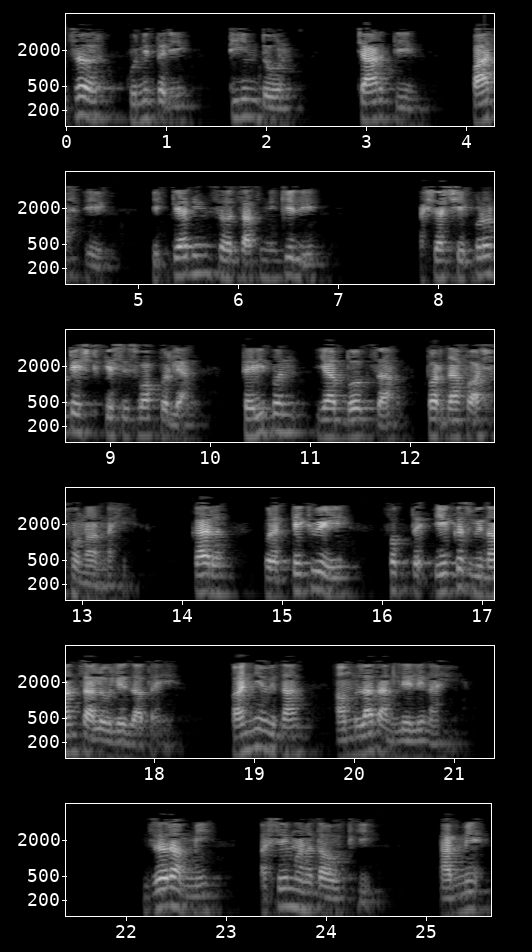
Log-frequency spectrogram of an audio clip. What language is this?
Marathi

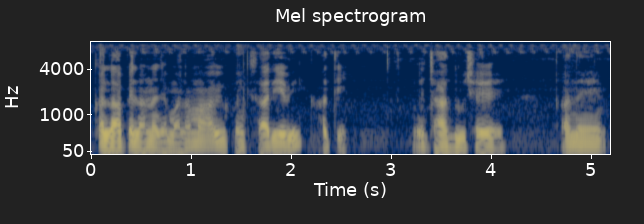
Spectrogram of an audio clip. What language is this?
Gujarati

